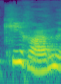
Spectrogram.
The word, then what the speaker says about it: Kieran: Et son meilleur ami, c'est Kiran. Et alors, ça s'écrit Kieran, mais le E ne se prononce pas.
